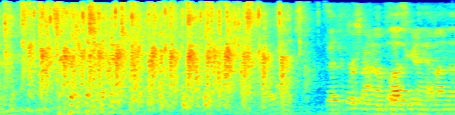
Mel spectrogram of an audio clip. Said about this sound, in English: Is that the first round of applause you're going to have on the audience?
